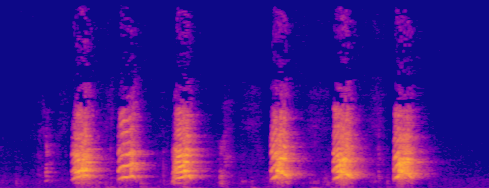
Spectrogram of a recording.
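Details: Two young Chihuahuas, about seven and four months old, playing together indoors: a run of six sharp, high yapping barks about half a second apart, quiet background.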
